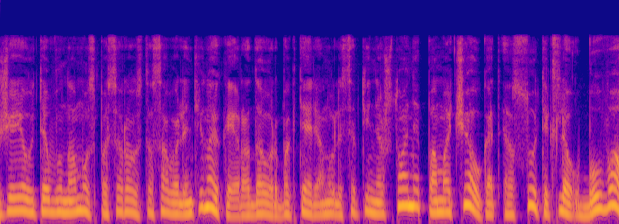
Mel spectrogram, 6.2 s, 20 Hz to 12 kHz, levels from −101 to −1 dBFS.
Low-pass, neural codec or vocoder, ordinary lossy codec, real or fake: 7.2 kHz; none; MP3, 64 kbps; real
